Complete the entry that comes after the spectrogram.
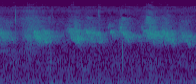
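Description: Soft birdsong from a soundtrack, with small birds tweeting in repeated chirping phrases at a low, even level and no voices.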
